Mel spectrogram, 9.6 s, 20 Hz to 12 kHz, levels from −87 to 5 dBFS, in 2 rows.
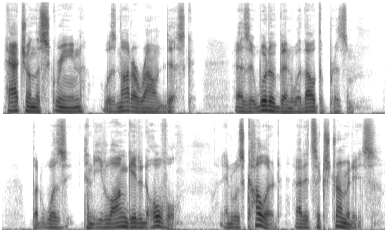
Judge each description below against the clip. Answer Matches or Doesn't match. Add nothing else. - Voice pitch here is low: Matches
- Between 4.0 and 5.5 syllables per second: Matches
